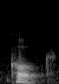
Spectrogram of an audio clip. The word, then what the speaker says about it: Coke: aí por Coca coca-cola não diga coke diga coke coke Ok nova Y não diga New York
